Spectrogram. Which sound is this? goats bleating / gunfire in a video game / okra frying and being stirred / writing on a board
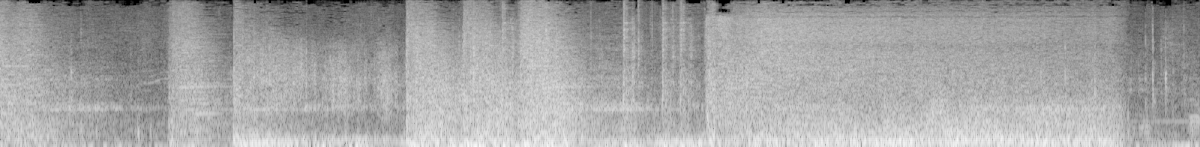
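gunfire in a video game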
